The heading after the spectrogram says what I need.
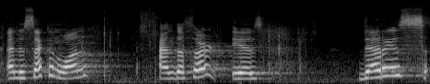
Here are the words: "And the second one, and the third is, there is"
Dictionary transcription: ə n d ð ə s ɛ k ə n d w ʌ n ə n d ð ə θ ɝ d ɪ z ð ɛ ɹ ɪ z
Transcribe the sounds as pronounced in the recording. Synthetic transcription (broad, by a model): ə n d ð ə s ɛ k ə n d w ʌ n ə n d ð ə θ ɝ d ɪ z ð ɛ ɹ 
